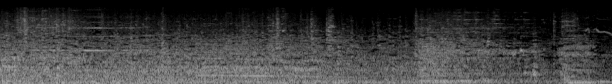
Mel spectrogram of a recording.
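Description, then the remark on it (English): In a film scene, a truck pulls up as Bill Pullman's character arrives at a car stopped at the side of the road with a flat tire: a steady, fairly loud low rumble with a gritty, crunching mechanical texture that holds for several seconds with no one speaking. “So obviously that's the truck pulling up.”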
